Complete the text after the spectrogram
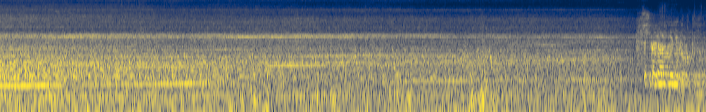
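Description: An electric train hums and rolls away, slowly fading.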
